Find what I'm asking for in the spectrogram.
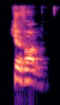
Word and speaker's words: Siobhan: Sioban? S-O-S-I. Huh? – Siobhan. – How do you say it? – Siobhan. – Siobhan or Vaughn? Or is it pronounced as a V? – Siobhan. – With V. Siobhan.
